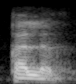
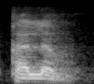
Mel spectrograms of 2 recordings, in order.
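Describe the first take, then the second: No difference in how they are said.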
